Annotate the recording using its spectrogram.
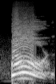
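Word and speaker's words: board: रोड बी ओ ए आर डी क्या पढ़ोगे बोर्ड बोर्ड एल ओ एन ई क्या पढ़ोगे नहीं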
